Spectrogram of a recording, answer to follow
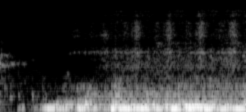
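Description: A steady low hum with faint hiss, coming in about half a second after a brief silence: background noise picked up by an open microphone on a video call.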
